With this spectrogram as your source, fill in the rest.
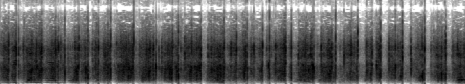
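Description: A church congregation claps during a Spanish-language service, loud, close hand claps falling in a quick, uneven rhythm over a warm crowd din for several seconds.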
